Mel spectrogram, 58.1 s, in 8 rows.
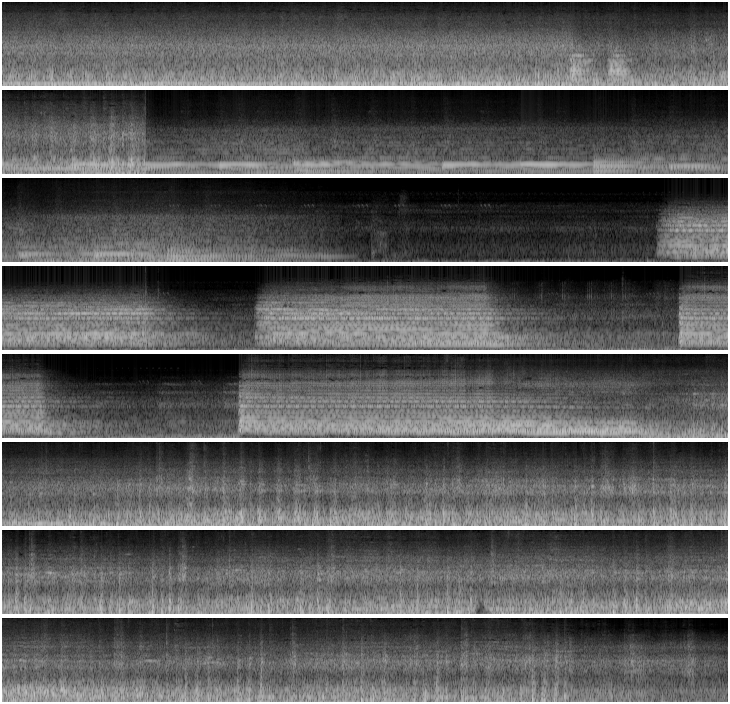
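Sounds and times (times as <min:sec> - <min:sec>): locomotive horn: 0:05.6 - 0:06.6, 0:21.1 - 0:27.3, 0:28.5 - 0:30.3, 0:31.4 - 0:35.8
wheels clicking over rail joints: 0:35.7 - 0:58.0.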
